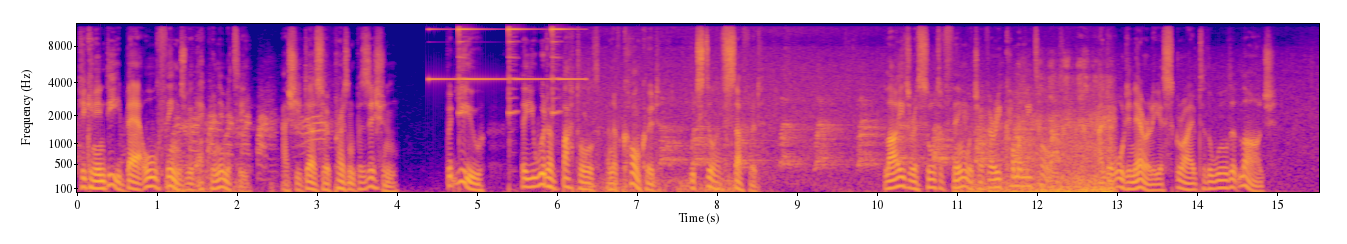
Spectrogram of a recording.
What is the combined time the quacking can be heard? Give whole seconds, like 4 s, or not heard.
6 s.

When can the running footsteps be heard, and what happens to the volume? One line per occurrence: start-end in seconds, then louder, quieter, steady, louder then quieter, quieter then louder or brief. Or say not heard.
not heard.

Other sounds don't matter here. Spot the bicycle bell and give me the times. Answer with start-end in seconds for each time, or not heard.
4.3-6.2.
